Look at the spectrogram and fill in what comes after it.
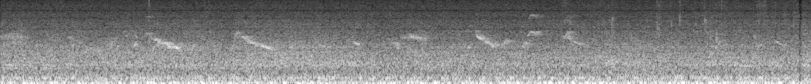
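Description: Faint bird chirps: several short high notes, each sliding downward, over a near-silent background.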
